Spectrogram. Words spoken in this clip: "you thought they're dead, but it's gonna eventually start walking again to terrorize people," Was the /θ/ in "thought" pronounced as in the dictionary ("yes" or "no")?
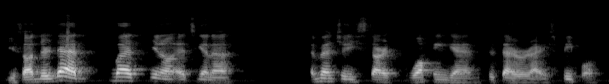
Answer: yes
